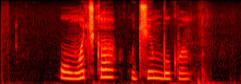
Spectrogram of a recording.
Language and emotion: Russian, neutral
